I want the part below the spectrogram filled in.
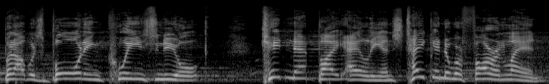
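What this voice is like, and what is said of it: Australian accent. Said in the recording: “I know I have an Australian accent”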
